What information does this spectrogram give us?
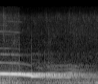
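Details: Kept Barbary dove (puter pelung, Streptopelia risoria) gives one long, smooth, hollow coo that slides gently lower in pitch and fades over about two seconds; no other sounds.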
